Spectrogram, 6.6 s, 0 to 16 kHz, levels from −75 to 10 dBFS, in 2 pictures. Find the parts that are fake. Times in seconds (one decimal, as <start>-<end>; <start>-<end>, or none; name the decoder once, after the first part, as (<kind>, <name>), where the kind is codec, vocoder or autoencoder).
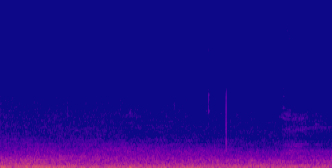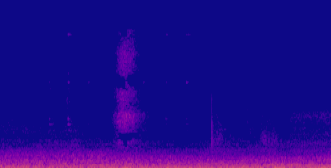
none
